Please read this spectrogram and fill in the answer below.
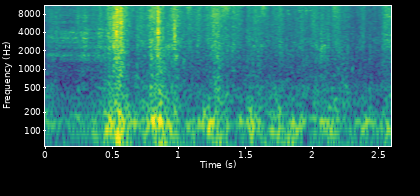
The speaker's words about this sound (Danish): Det, I kan høre, det er de huller, jeg kører henover. Jeg rammer dem med vilje, fordi ellers er der ikke meget lyd, jeg kan sådan bringe videre til jer. Og det gør jeg for ligesom at indikere, at den har altså en lidt spændstig affjedring.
